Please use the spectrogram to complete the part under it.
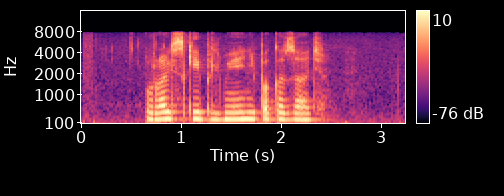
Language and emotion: Russian, neutral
